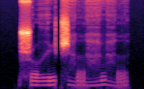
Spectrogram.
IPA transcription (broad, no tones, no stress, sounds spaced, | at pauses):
ʂ o ɣ ɨ t͡ʃ a̤ r a̤ ð a̤ r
